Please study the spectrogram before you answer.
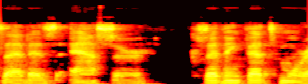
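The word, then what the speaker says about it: Aesir: the acer warrior and i usually pronounce that a seer but i'm thinking that's pronounced asser so i guess for the rest of the episode i'll pronounce that as asser because i think that's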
